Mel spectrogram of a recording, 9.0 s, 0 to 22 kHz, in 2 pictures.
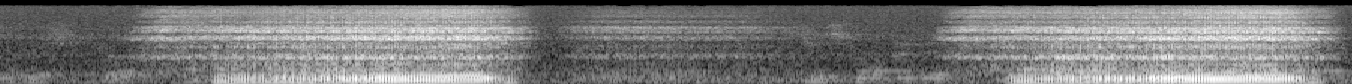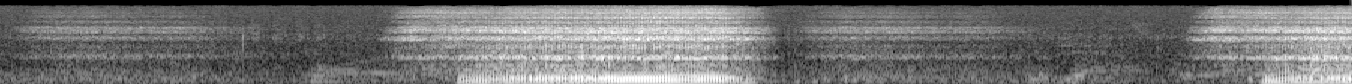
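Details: Asleep on a couch at 2am: loud, rattling snores on each breath in, quieter breaths out, about three cycles in nine seconds; ordinary snoring.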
